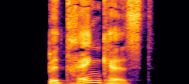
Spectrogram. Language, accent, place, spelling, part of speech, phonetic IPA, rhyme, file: German, Germany, Berlin, betränkest, verb, [bəˈtʁɛŋkəst], -ɛŋkəst, De-betränkest.ogg
- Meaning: second-person singular subjunctive II of betrinken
